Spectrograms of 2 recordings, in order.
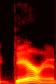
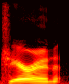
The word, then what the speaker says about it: Jaren: but uh you know i didn't think it would be garen i think jaren i've heard that name before just with the j so i was like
